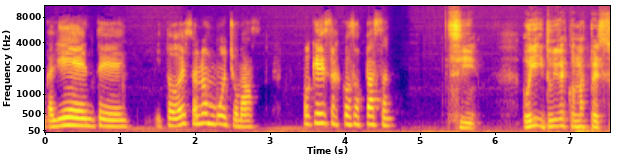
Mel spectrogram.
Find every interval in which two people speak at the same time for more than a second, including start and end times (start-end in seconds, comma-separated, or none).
none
